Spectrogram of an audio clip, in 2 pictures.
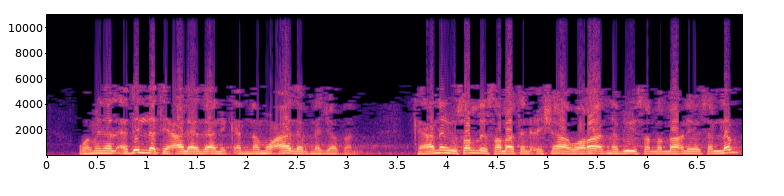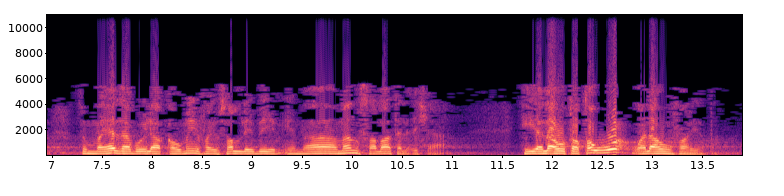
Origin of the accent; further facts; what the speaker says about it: Egypt; عندنا في مصر تجد في الشارع الواحد بين كل مسجد والآخر ماذا تقول 15 متر 20 متر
